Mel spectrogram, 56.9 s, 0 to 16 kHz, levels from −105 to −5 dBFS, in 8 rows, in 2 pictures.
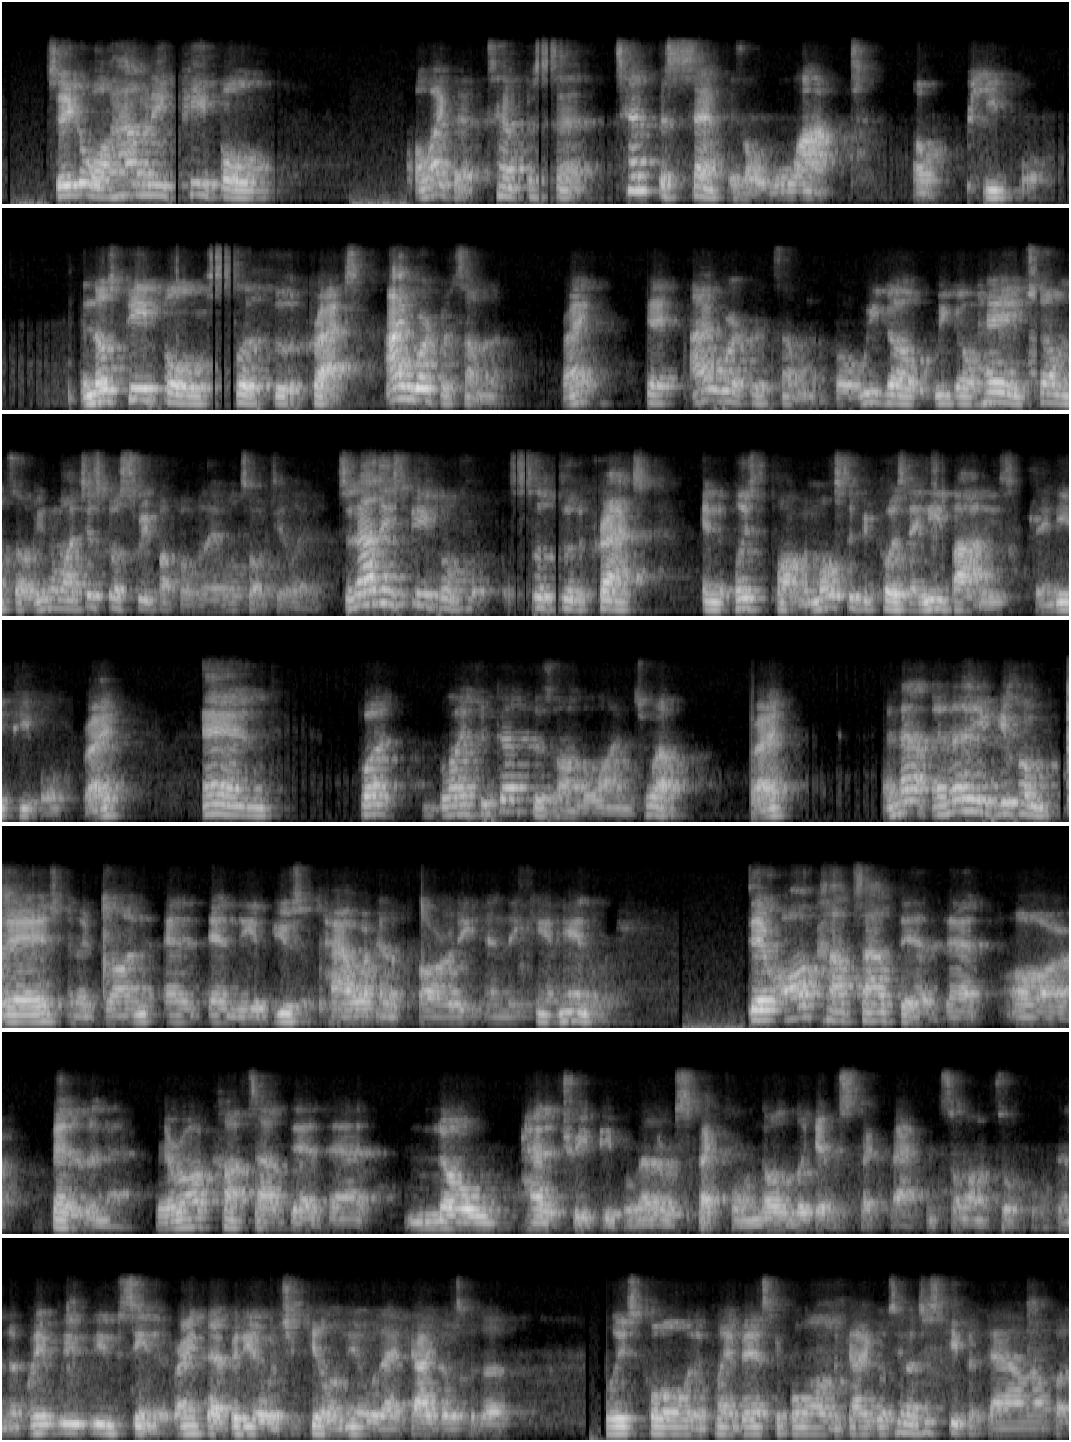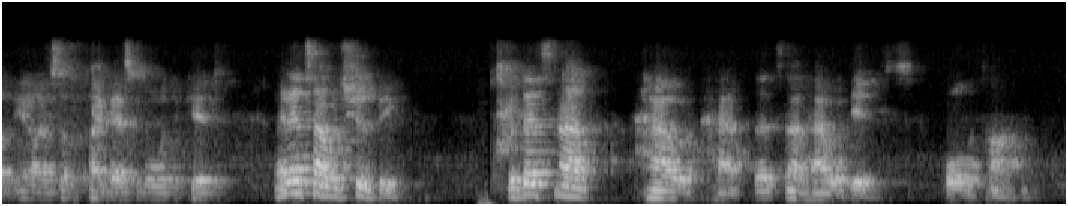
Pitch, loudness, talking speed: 160 Hz, -34 LUFS, 230 wpm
